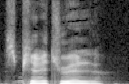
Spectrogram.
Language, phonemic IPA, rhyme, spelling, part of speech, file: French, /spi.ʁi.tɥɛl/, -ɥɛl, spirituel, adjective, Fr-spirituel.ogg
- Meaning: 1. spiritual 2. witty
